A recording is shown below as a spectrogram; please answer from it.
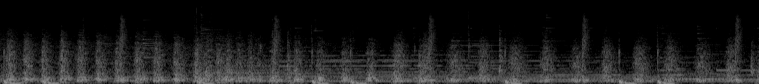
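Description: A train runs along a freight line in the Trainz Simulator 2019 game, giving a continuous rolling rumble with rhythmic wheel clacks and knocks repeating steadily throughout, no voices.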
